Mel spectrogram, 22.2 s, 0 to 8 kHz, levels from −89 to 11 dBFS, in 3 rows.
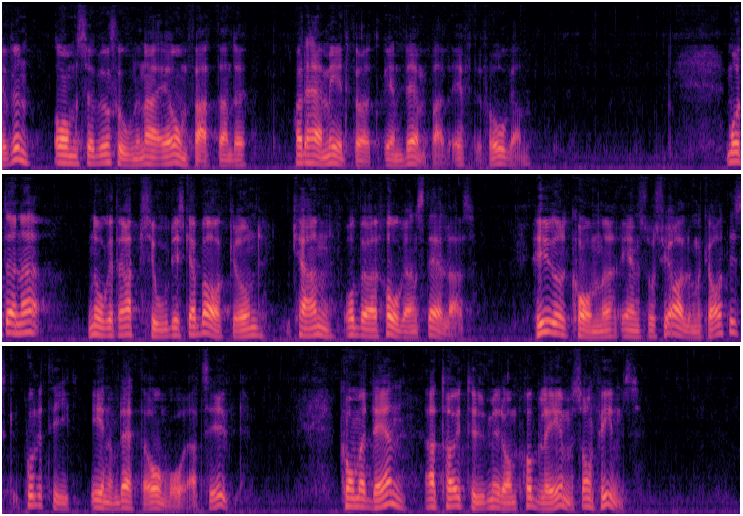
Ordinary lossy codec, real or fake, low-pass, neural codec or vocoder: none; fake; none; codec, 16 kHz, 4.8 kbps, FACodec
